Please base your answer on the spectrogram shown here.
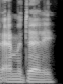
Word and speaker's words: Amodei: How do you pronounce his last name, Andrew? Dario Amodei. Amadei.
